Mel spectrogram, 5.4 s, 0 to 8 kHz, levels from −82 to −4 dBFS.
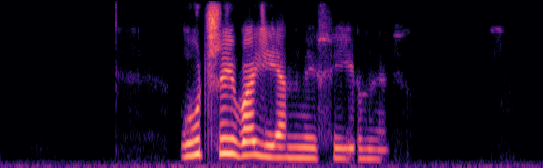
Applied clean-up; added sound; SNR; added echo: neural diffusion model UNIVERSE++.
